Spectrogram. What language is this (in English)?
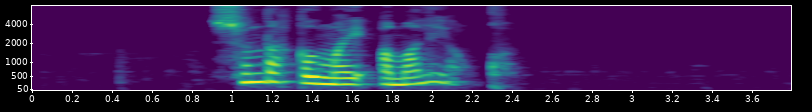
Uyghur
